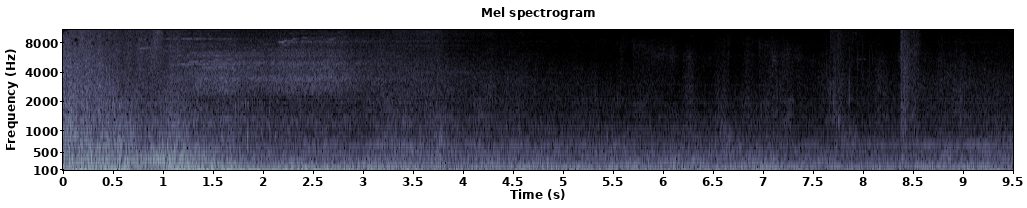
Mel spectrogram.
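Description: A triumphant game fanfare swells.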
